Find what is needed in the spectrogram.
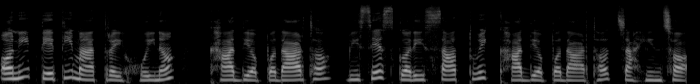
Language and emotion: Nepali, neutral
